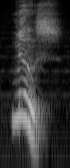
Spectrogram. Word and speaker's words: nous: Bar if you'll prefer the OED the definitive English language dictionary says it's pronounced noose like a hangman's knot with two meanings one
